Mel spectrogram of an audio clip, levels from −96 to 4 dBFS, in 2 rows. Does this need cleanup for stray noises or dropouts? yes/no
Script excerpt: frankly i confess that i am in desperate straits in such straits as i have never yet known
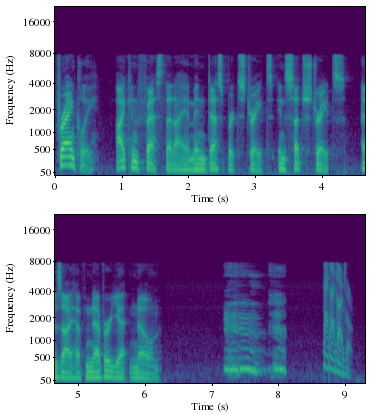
yes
